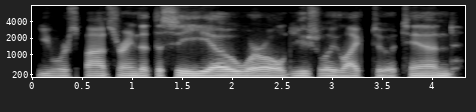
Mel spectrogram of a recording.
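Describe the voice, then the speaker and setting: Very deep-voiced man telling stories. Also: normal speed, no room sound, muffled recording. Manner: relaxed, rambling with frequent restarts. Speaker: guest, former private jet sales executive. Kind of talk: conversational storytelling.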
